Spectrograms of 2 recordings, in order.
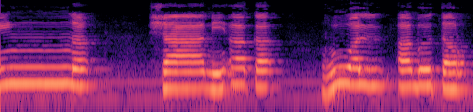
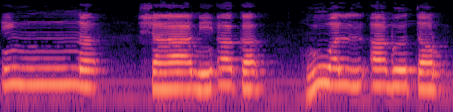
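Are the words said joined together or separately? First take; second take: separately; separately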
